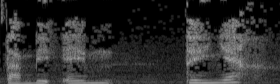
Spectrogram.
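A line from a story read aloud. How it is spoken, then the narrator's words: Soft farewell. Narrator (Vietnamese): tôi hướng về mộ Thi khẽ nói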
